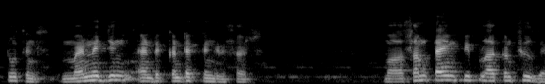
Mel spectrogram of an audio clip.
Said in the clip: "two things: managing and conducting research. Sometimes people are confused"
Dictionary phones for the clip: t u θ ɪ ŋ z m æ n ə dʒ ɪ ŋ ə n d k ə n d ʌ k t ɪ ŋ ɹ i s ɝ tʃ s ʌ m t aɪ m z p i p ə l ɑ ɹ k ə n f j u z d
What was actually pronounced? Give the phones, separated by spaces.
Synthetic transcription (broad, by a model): t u t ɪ ŋ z m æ n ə dʒ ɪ ŋ ə n d k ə n d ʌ k t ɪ ŋ ɹ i s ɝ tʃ s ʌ m t aɪ m p i p ə l ɑ ɹ k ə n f j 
